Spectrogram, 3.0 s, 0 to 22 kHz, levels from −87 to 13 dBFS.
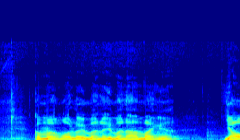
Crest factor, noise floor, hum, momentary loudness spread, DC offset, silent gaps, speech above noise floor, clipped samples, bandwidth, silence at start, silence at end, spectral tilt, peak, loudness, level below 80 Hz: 14 dB; -56 dBFS; none; 8 LU; under 0.1%; none; 35 dB; under 0.1%; 8.2 kHz; 0.45 s; 0 s; -8.5 dB/octave; -8 dBFS; -23 LUFS; -62 dBFS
